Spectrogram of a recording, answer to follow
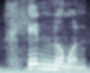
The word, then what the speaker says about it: gnomón: del universo empezó con nomón. Nunca había escuchado eso. Se escribe G, como los nomos. Gnomón, gnomón, que es la parte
